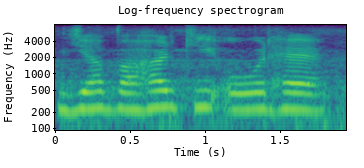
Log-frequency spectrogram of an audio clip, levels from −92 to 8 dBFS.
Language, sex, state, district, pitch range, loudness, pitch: Hindi, female, Uttar Pradesh, Lucknow, 220-245 Hz, -14 LUFS, 230 Hz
